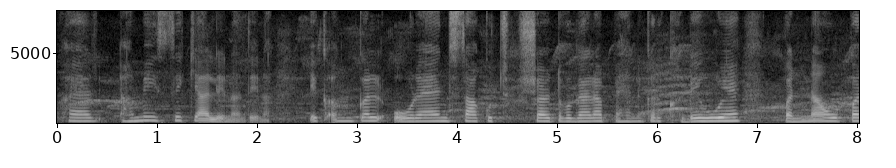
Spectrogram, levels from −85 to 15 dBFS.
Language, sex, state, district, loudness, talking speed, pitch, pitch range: Hindi, female, Uttar Pradesh, Etah, -24 LUFS, 150 wpm, 225 Hz, 220-235 Hz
